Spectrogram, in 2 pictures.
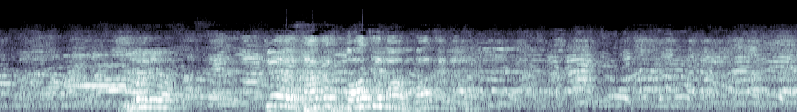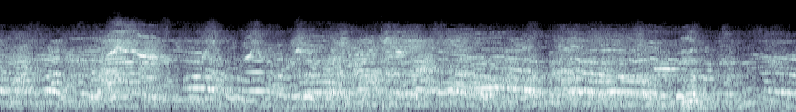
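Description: A young man sings into a microphone through loudspeakers.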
